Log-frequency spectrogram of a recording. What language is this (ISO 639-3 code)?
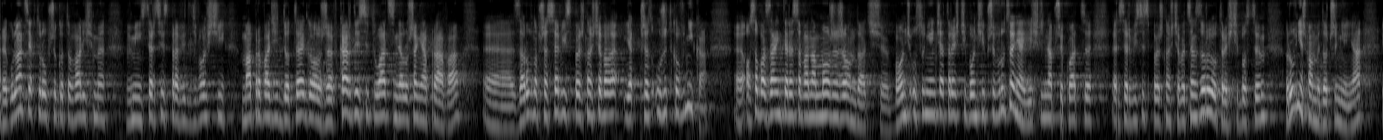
pol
